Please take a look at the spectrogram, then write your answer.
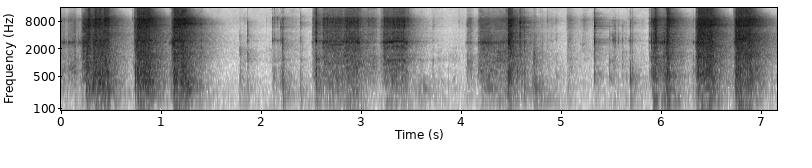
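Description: A ratchet wrench turning nuts on a 10 inch tube tire, producing loud, close bursts of rapid clicking in repeated strokes separated by short pauses, with no talking.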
